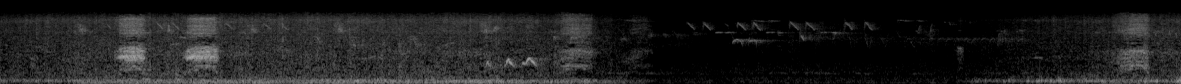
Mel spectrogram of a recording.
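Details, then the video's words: A crow gives two hoarse caws early on over a steady noisy background. Quiet twittering from small birds follows, and one more distant caw comes near the end. "Crow Calling Sound"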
